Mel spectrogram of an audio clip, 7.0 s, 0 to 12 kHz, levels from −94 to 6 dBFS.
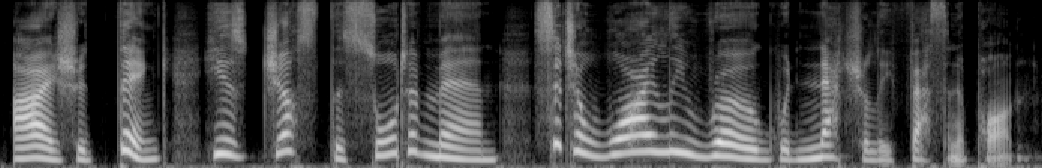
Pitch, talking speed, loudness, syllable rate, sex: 240 Hz, 155 wpm, -19 LUFS, 3.8 syllables/s, female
